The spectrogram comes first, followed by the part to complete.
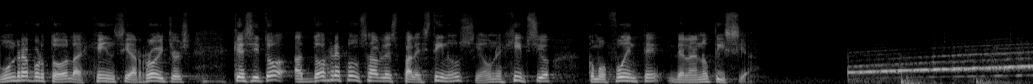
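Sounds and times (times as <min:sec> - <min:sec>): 
speech: 0:00.0 - 0:07.6
air raid siren wailing: 0:08.5 - 0:10.3.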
